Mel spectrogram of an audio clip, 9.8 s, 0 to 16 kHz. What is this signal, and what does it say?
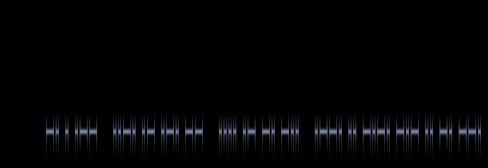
Morse code, heard as a keyed tone, about 25 wpm, 700 Hz. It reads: NEW FARM HAND PICKING
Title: Pangram Challenge v2 - 25wpm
